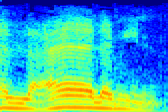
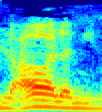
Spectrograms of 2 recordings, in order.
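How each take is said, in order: First: The long 'a' is light and thin. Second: The long 'a' is heavy and darkened. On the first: The speaker calls it right. "وإنما العالمين" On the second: The speaker calls it wrong. "لا نقول العالمين"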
